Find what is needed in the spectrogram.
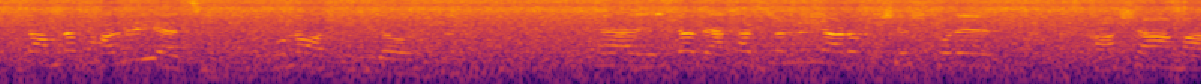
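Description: Heavy rain falling steadily, a dense even hiss that runs under a woman's talking.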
